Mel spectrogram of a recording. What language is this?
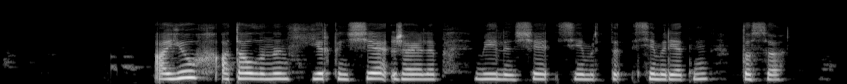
Kazakh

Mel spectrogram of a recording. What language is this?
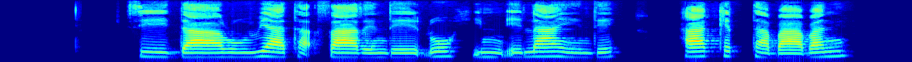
Adamawa Fulfulde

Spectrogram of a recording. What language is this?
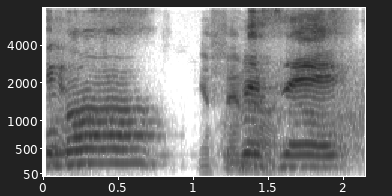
Hebrew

